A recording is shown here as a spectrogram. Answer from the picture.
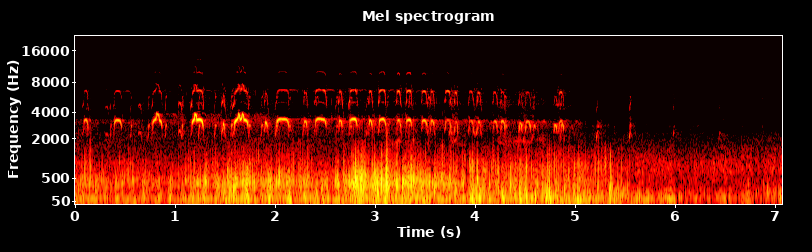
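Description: A bird calling a fast series of short, high piping notes that quicken and then fade out about five seconds in, over a low rumbling noise.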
